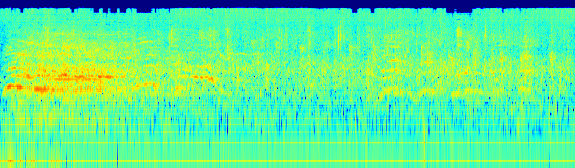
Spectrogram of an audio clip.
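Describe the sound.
Loud applause and cheering from an audience in Indiana welcome a speaker at a political event, a dense continuous roar of clapping and shouting voices that is strongest at the start and stays full throughout.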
